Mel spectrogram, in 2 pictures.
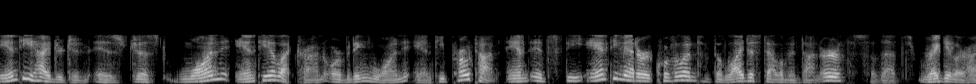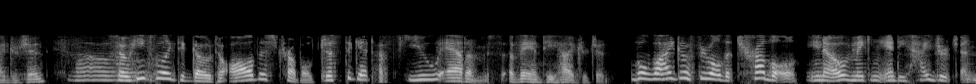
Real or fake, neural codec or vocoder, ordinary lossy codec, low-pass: fake; codec, 16 kHz, 4.8 kbps, FACodec; AAC, 16 kbps; 7.2 kHz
